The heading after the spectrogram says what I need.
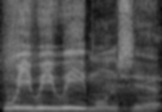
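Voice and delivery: loud, high mock French accent. Joking about a French letter writer, mock French accent. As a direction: play a hammy Frenchman, loud and drawn out. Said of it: "we got a frog here".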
